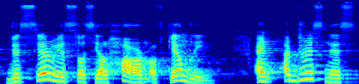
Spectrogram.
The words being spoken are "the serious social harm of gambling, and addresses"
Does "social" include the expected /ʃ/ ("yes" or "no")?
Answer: no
